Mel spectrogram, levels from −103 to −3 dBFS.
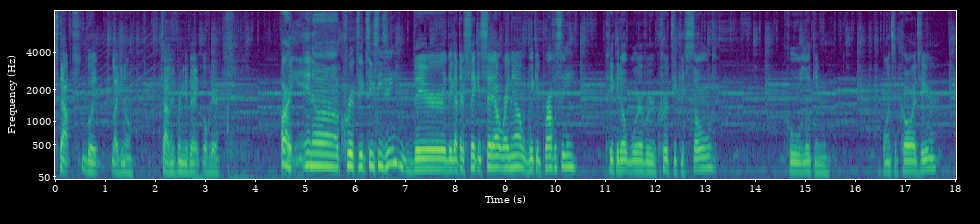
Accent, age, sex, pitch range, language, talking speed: American, 30-49, male, 115-160 Hz, English, 135 wpm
